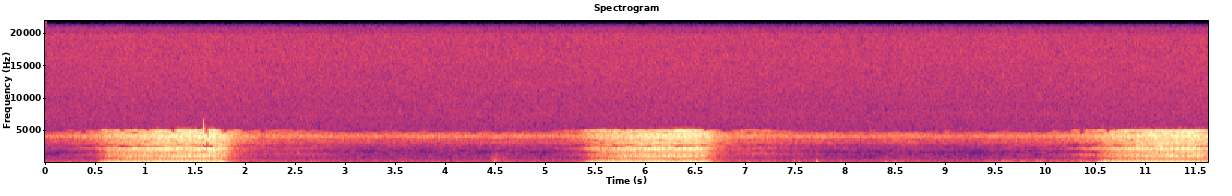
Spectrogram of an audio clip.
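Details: Snoring in a sleeping pet: three loud, deep, rumbling snores about five seconds apart, roughly 12 breaths a minute.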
